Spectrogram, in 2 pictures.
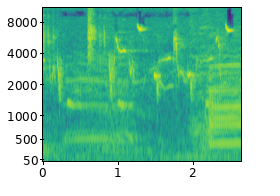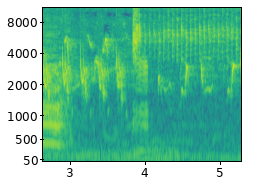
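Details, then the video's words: Morning village cattle on their way along the road to the pen; two moos, a shorter one and then a stronger, steady one, surrounded by busy bird chirps and short whistles. "Suara Sapi Moou Sepanjang Jalan Menuju Kandang"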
